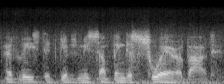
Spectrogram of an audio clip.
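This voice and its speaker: A man's voice: sits low, brisk, bright, forceful tone. A man acting an impatient, lovelorn suitor in a 1940s radio drama, hesitant, folksy and wryly self-mocking. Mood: wry resignation. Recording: noisy 1940s radio broadcast recording.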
